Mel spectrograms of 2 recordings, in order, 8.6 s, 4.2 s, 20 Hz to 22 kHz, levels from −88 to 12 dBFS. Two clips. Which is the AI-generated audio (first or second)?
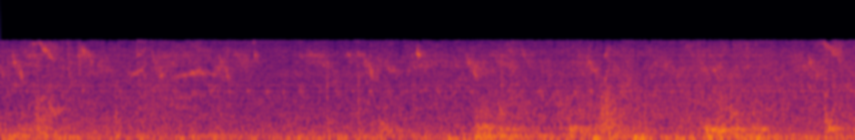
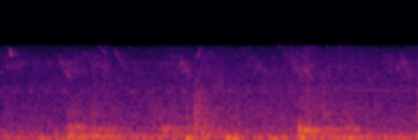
first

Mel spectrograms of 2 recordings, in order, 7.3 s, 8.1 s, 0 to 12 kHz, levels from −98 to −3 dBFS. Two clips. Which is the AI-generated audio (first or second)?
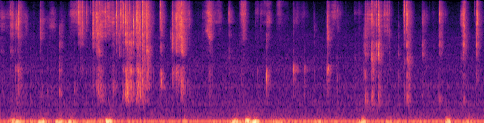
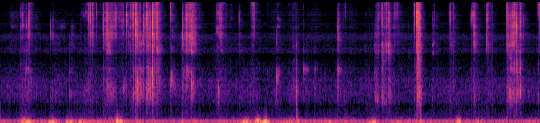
second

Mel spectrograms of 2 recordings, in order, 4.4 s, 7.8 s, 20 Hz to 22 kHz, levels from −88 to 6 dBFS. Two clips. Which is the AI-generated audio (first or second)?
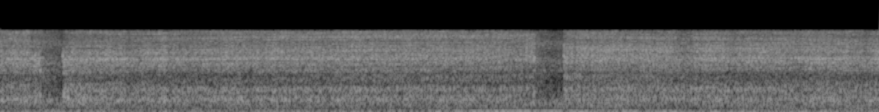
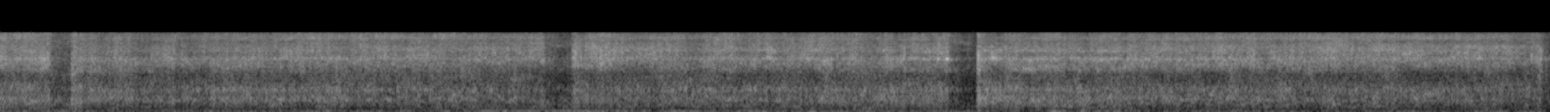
second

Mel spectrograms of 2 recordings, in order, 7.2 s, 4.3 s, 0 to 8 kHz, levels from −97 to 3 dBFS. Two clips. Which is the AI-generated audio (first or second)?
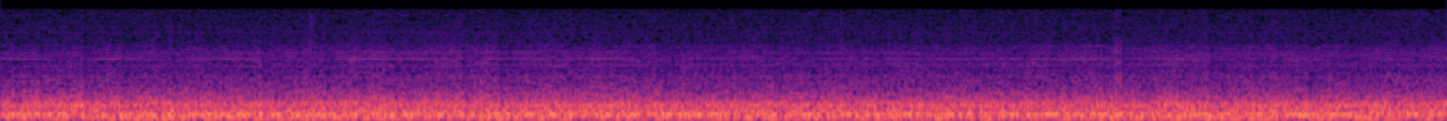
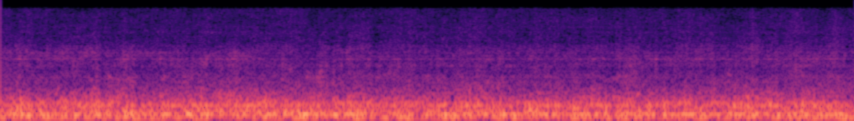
second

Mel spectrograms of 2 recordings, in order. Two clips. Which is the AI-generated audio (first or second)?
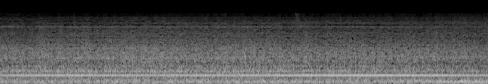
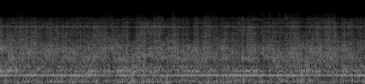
second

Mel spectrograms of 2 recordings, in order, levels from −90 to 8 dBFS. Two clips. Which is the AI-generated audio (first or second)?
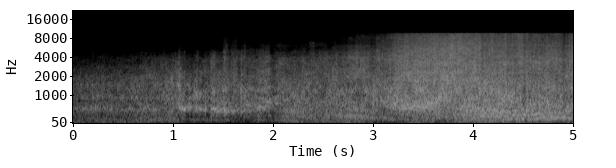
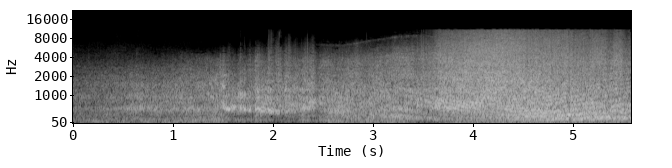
first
